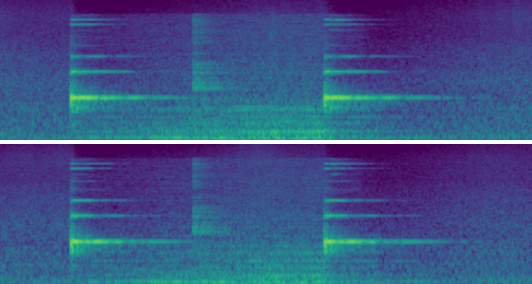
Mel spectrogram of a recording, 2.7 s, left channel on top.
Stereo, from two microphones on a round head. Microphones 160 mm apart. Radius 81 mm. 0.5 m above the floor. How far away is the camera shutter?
About 1.7 m.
